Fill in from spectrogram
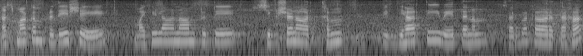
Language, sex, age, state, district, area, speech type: Sanskrit, female, 45-60, Tamil Nadu, Chennai, urban, spontaneous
